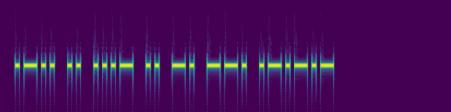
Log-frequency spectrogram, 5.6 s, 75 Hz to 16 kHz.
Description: Morse code, heard as a keyed tone, about 22 wpm, 700 Hz. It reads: LIVING.
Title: Sentences from Top 1000 Words - Review Part 6 - 22wpm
